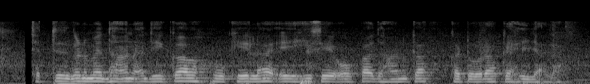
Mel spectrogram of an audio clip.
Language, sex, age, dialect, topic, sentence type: Bhojpuri, male, 25-30, Northern, agriculture, statement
